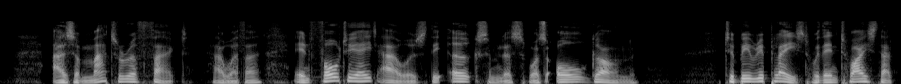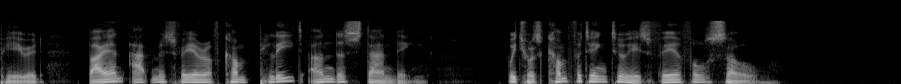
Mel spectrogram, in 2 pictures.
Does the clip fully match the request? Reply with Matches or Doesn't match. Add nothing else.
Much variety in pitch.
Matches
